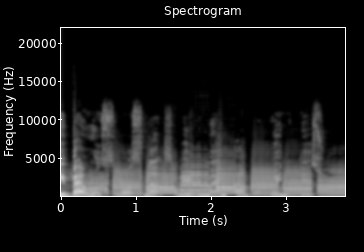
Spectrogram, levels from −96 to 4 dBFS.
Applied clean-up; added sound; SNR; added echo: classical method log-MMSE.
